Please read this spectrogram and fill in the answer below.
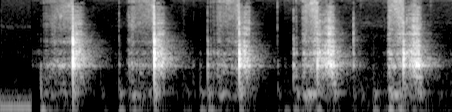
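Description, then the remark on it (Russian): Knife finely chopping onion on a board in five quick bursts, each a sharp tap trailed by a short scraping rasp, spaced roughly evenly with brief pauses between. No voices. “Сначала нарежем помидоры на небольшие дольки и мелко нашинкуем лук.”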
